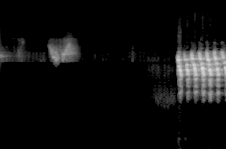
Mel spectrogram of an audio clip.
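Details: A faint high note from a Japanese robin, then after a pause a loud fast trill of evenly spaced pulsed notes that runs on to the end.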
